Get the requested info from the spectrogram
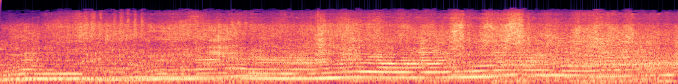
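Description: Drift car's engine revving hard while sliding, its pitch climbing and falling again and again as the throttle is worked.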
